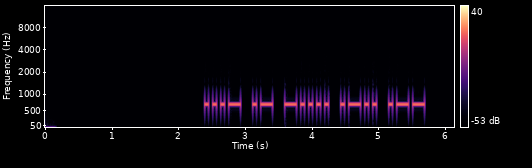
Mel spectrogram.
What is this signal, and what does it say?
Morse code, heard as a keyed tone, about 20 wpm, 700 Hz. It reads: VA6LW
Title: DXCC-100 Call Signs - 5 Characters - 20wpm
